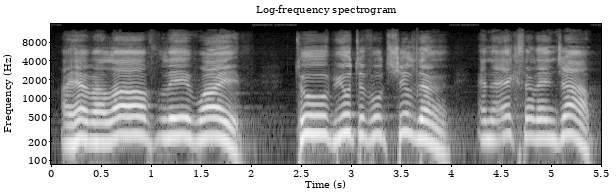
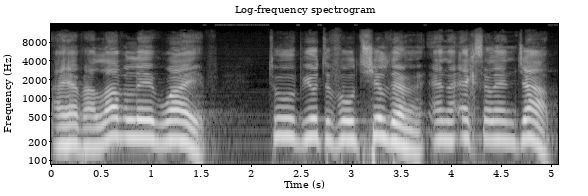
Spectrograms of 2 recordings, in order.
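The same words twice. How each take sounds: First: It is said in a louder voice. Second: It is said at normal volume.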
